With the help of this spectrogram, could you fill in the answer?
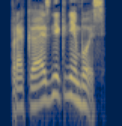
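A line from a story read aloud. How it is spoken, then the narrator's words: Approving giggle. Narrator (Russian): Брат одобрительно хихикнул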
